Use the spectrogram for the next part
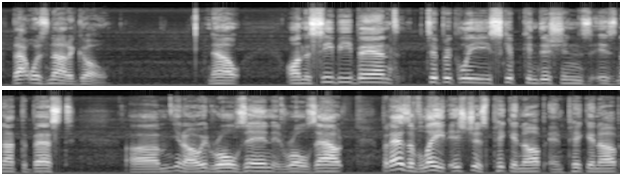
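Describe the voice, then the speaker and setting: Higher-pitched man hosting a radio announcement. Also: no room sound. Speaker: radio host. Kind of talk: station announcement talk to listeners.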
